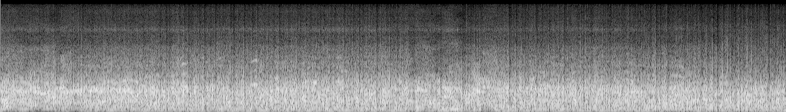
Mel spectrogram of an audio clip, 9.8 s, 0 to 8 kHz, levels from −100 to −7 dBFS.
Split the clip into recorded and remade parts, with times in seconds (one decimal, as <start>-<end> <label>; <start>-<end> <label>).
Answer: 0.0-1.0 remade; 1.0-5.1 recorded; 5.1-6.2 remade; 6.2-9.8 recorded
